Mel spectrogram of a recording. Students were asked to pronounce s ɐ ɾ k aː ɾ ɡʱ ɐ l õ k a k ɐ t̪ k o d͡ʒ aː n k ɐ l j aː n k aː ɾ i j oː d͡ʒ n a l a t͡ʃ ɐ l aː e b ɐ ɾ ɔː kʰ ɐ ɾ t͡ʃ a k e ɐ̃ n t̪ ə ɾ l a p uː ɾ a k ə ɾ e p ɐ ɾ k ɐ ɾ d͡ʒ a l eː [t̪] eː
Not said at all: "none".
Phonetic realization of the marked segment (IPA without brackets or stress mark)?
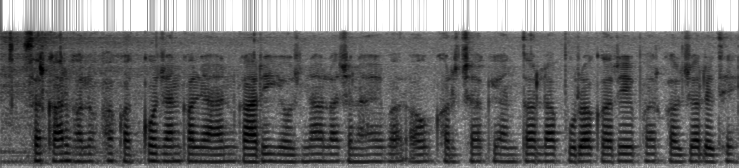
t̪ʰ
